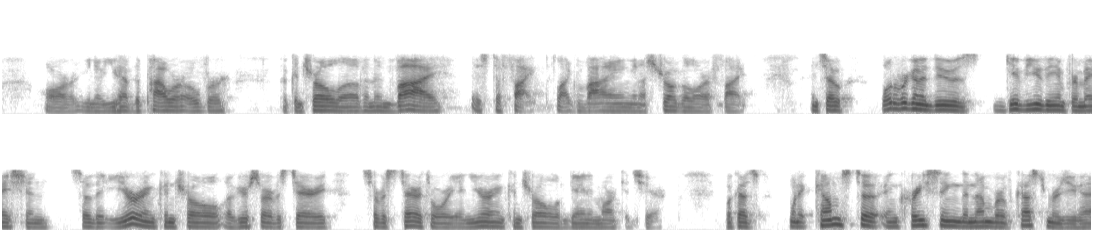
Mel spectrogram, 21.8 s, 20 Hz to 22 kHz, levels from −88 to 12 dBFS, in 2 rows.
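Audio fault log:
throughout AMR narrowband mobile codec: speech stops above 3.8 kHz and turns buzzy and synthetic, unlike a plain low-pass filter. The coarse, pulse-driven voice fits a low 7.4 kbps mode.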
